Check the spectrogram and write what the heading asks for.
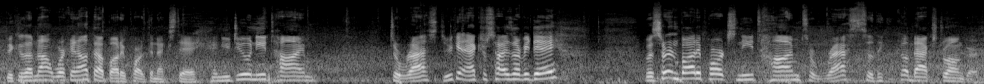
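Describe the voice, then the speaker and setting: A male vlogger in his thirties talks casually while skating outdoors, his voice sitting high and fairly quick over background noise. He's relaxed and rambling, with plenty of fillers.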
